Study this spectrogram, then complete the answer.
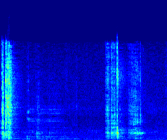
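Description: Paper being cut with small scissors during card making: two bursts of crisp snipping, one at the start and another about a second later, with soft handling rustle between and no voices.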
